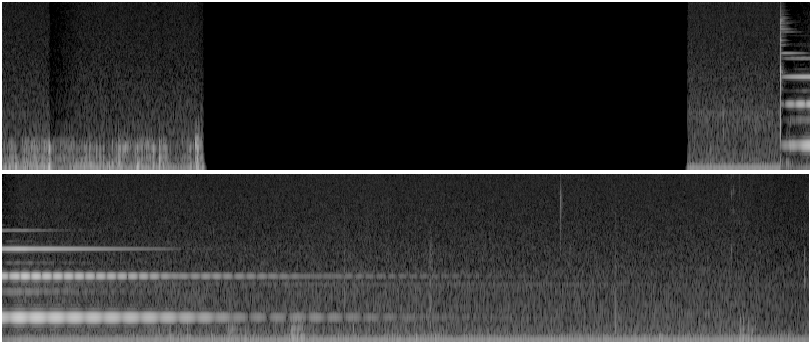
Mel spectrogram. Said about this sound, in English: Let's prepare ourselves for meditation. I'll begin and end this session with the sound of the singing bowl.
